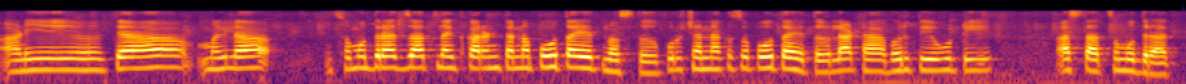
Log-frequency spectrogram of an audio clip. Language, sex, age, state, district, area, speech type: Marathi, female, 45-60, Maharashtra, Osmanabad, rural, spontaneous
